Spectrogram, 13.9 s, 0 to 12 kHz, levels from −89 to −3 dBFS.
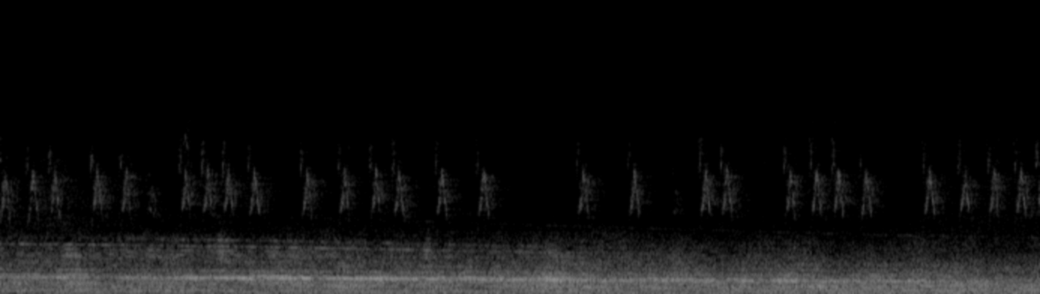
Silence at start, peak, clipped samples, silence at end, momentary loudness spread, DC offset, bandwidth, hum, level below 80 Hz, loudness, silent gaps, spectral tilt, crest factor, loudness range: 0 s; -32 dBFS; under 0.1%; 0 s; 4 LU; under 0.1%; 9.2 kHz; none; -62 dBFS; -49 LUFS; none; -7.5 dB/octave; 16 dB; 2 LU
